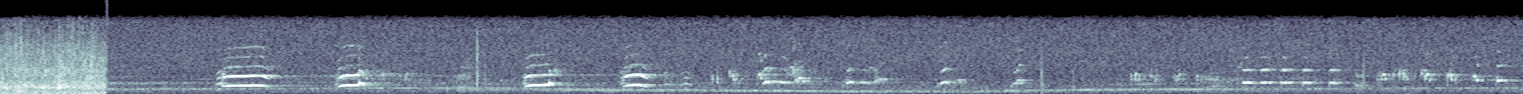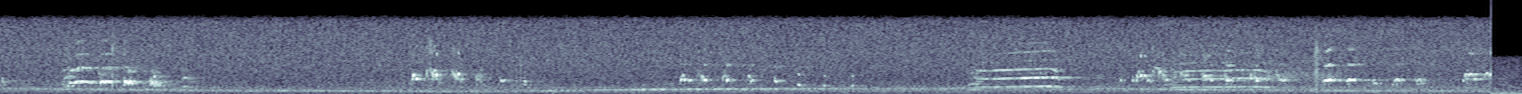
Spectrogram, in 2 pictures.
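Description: About a second of a mallard flock quacking, then a cut to bald eagles calling in repeated bursts of high, thin, whistled chirps and chatter. Under the calls a faint tone slowly rises and falls in pitch, about once every ten seconds.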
